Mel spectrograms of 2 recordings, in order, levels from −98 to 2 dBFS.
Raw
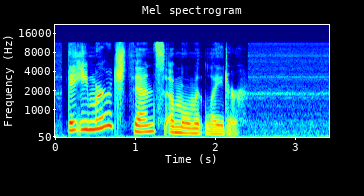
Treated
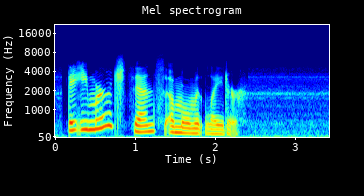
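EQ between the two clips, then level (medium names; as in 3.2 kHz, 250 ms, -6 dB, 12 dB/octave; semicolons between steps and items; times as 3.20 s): Gaussian low-pass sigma 3.3 samples; 0.0 dB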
